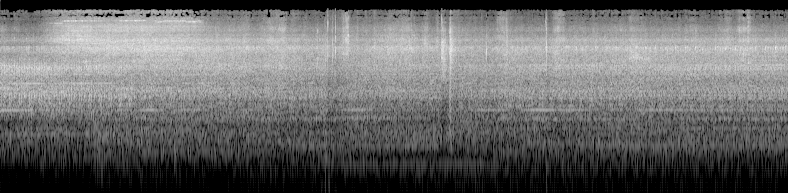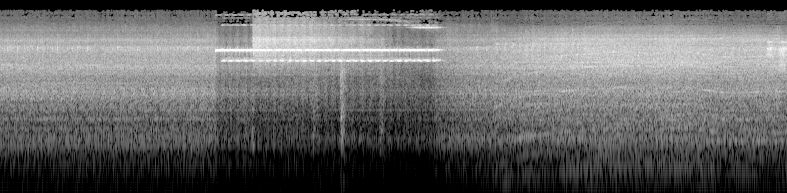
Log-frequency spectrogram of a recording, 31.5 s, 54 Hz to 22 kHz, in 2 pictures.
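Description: Karosa B 961 city bus heard from inside the passenger cabin: steady engine and road noise while it drives. About two-thirds of the way through, a loud, high, steady two-tone electronic signal sounds for about four and a half seconds, then cuts off. Near the end the engine note rises as the bus pulls away.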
